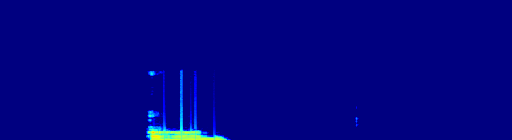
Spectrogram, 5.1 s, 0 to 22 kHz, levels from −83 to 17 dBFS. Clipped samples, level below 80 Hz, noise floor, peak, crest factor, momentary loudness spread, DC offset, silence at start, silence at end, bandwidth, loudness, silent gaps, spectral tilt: under 0.1%; -56 dBFS; under -90 dBFS; -4 dBFS; 26 dB; 20 LU; under 0.1%; 1.5 s; 2.85 s; 11.5 kHz; -24 LUFS; none; -9 dB/octave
